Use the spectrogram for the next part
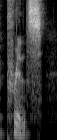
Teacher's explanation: prins is that you're going from an n to an S you're going from nasal the N comes out your nose the S comes out your mouth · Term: t sound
